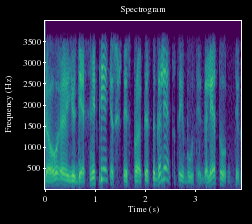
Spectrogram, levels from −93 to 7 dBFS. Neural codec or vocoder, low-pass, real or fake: none; 3.6 kHz; real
